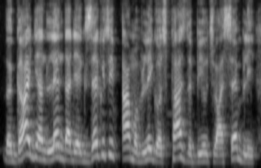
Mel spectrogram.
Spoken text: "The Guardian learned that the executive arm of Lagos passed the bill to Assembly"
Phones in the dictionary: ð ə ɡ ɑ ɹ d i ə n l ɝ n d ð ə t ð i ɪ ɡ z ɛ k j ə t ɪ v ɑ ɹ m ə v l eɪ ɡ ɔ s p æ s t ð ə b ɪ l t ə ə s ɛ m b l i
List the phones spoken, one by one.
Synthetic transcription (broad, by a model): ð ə ɡ ɑ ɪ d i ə n l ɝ n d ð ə t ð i ɪ ɡ z ɛ k j ə t ɪ v ɑ ɹ m ə v l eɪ ɡ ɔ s p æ s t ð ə b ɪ l t ə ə s ɛ m b l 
